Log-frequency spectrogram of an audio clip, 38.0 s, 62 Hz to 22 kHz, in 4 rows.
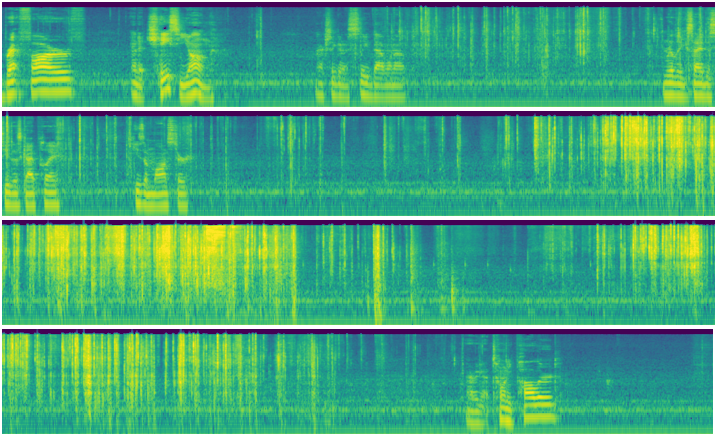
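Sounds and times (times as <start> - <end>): plastic wrapper crinkling and tearing: 5.0 - 24.4, 26.2 - 34.1.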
